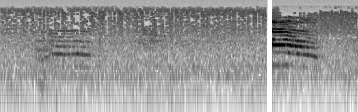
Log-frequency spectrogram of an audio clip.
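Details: Domestic cat playing fetch with a ball like a dog: faint, wavering meows early on, then after a brief hush one loud, clear meow with a falling pitch and rich overtones near the end, over low room noise.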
